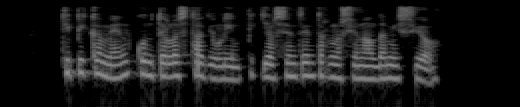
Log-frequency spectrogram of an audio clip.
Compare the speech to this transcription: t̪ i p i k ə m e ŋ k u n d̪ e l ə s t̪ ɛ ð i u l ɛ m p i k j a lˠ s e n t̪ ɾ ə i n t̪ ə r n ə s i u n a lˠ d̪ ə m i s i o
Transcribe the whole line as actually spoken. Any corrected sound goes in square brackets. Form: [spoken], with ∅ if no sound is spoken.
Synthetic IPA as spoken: t̪ i p i k ə m e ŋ k u n [t̪] e l ə s t̪ [a] ð i u l [i] m p i k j [ə] lˠ s e n t̪ ɾ ə i n t̪ ə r n ə s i u n a lˠ d̪ ə m i s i o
